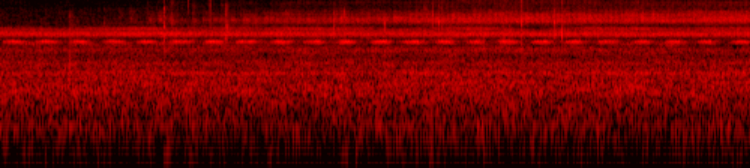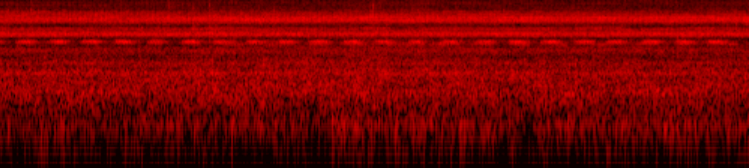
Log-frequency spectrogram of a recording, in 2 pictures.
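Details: Insects sing in a dense high chorus, one voice pulsing in even, rapid beats above a steady shimmering trill, while a bonfire crackles faintly early on.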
